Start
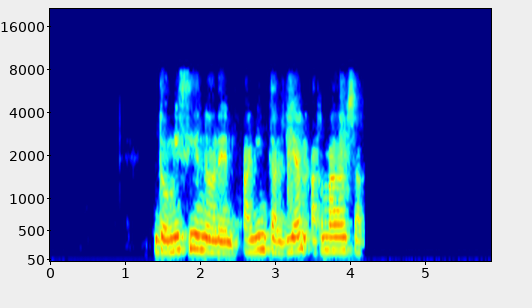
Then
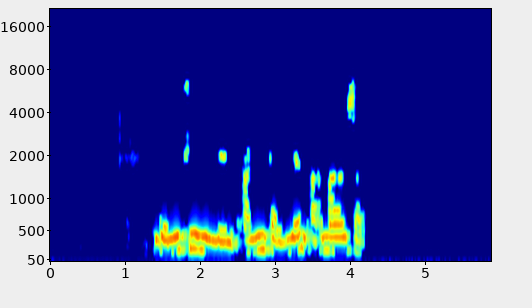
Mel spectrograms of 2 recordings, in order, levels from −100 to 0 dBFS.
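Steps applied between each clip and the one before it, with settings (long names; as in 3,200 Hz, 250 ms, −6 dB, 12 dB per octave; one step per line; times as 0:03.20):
gate on every frequency bin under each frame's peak −10 dB strong
bass and treble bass −3 dB, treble +14 dB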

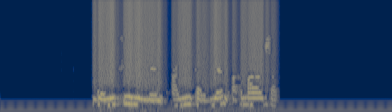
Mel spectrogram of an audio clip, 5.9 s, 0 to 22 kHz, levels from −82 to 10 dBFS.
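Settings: compressing power law on the bin magnitudes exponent 0.21
mains hum 60 Hz, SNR 29 dB
level +7.5 dB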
